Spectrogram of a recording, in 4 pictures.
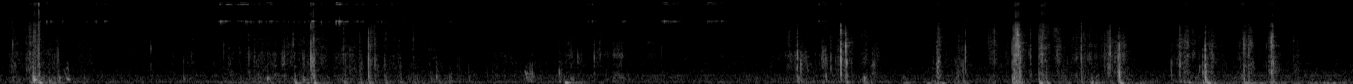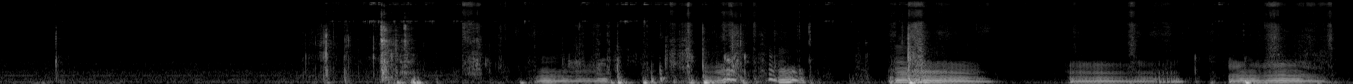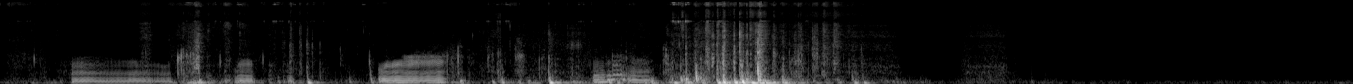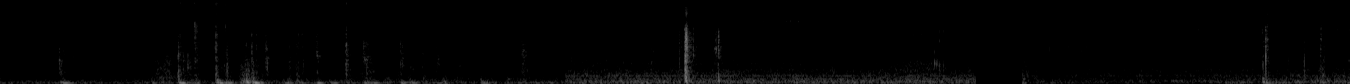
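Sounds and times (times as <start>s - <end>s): dog growling: 18.8s - 23.5s, 24.2s - 26.9s, 27.6s - 34.3s.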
